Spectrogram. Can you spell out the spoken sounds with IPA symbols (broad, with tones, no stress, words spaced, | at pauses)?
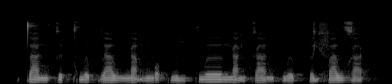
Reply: t̪a˨˩nkə˨˩t̚ kwə˨˩p̚la˨˩wŋa̰˧˨m ŋɔ̰˧˨ kwi˨˩ kwəː˧ŋa̰˧˨ŋka˧˩nhwə˨˩p̚ ʔə̰˧˨jfa˧wɣa˨˩k̚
